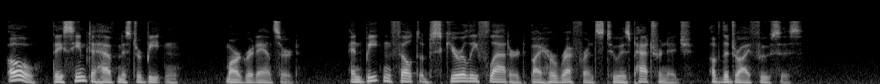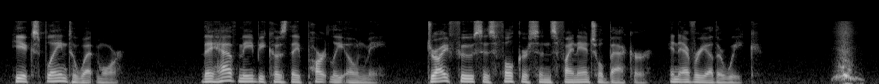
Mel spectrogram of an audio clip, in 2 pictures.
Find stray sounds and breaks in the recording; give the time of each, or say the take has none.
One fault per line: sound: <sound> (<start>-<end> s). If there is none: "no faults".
sound: whoosh (17.1-17.5 s)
